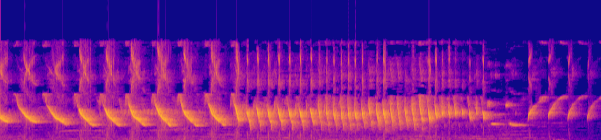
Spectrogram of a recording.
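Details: Canary singing, a master song for training; a series of loud descending whistled notes about four per second, shifting into a fast rolling trill, then brief high sweeping phrases.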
